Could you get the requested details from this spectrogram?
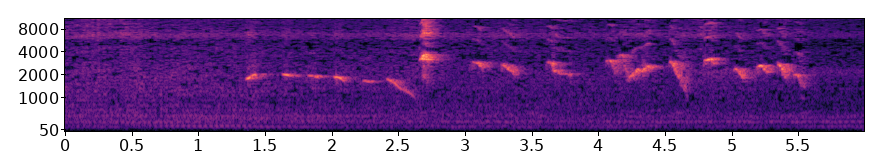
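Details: A slow, descending run of soft whistles from the hwamei, locally samyong or garuwa, bird of 1001 voices, leads into a lively jumble of sharp, upslurred and downslurred whistles against a steady low hum.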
